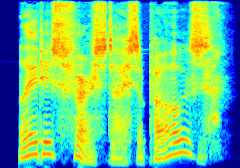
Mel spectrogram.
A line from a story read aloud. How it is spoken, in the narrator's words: Amandal sighed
